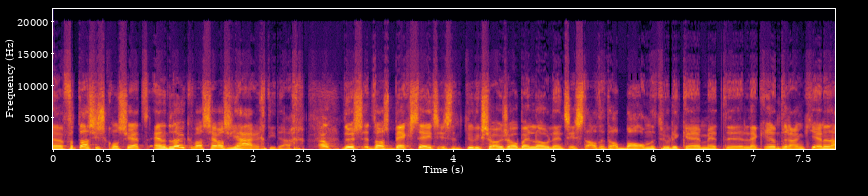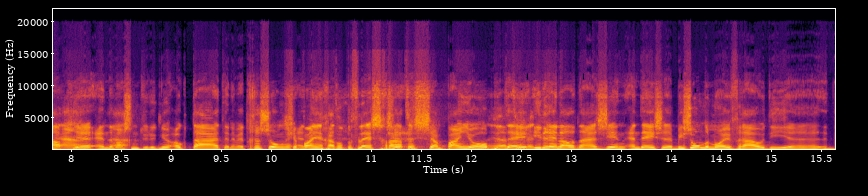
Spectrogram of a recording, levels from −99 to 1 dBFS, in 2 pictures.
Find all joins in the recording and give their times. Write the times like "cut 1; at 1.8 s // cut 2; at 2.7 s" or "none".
none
